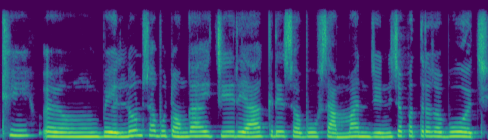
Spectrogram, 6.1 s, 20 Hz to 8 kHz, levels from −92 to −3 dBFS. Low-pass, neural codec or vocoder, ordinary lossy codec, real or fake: 7.2 kHz; none; none; real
